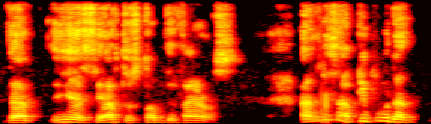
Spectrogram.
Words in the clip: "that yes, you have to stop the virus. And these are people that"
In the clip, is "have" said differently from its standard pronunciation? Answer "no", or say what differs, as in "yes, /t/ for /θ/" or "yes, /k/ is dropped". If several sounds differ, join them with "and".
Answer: yes, /f/ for /v/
